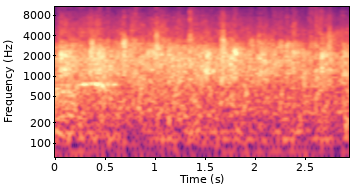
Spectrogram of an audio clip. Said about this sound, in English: Can we give a hand clap for our team and what's going on there?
